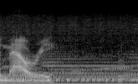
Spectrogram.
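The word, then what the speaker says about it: Māori: That line over the A is A, Maori.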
